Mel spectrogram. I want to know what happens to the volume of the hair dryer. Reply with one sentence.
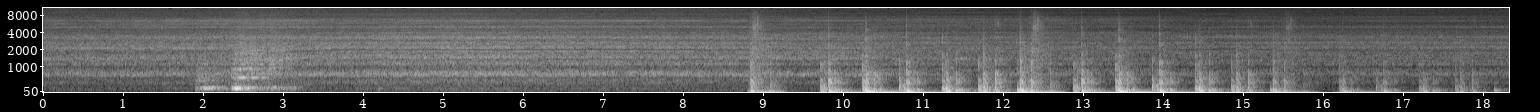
The loudness of the hair dryer goes down.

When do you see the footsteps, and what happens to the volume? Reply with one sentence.
You can hear the footsteps from 8.8 to 18.2 s, getting quieter.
